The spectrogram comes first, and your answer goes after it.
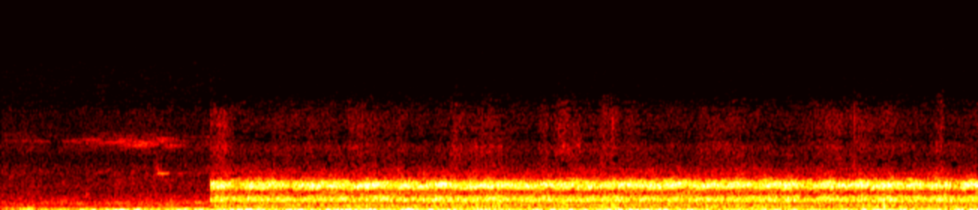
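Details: Frogs in Korean countryside among rice paddies and reservoirs: after a quiet opening second, a dense chorus sets in abruptly as a steady, unbroken trilling drone with two bright pitch bands, over low rumbling background noise.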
